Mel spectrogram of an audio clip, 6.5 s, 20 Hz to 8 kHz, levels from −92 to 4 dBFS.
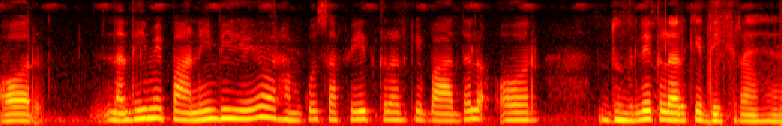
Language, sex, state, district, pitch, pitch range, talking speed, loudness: Hindi, female, Chhattisgarh, Raigarh, 180 Hz, 170-195 Hz, 175 wpm, -28 LUFS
